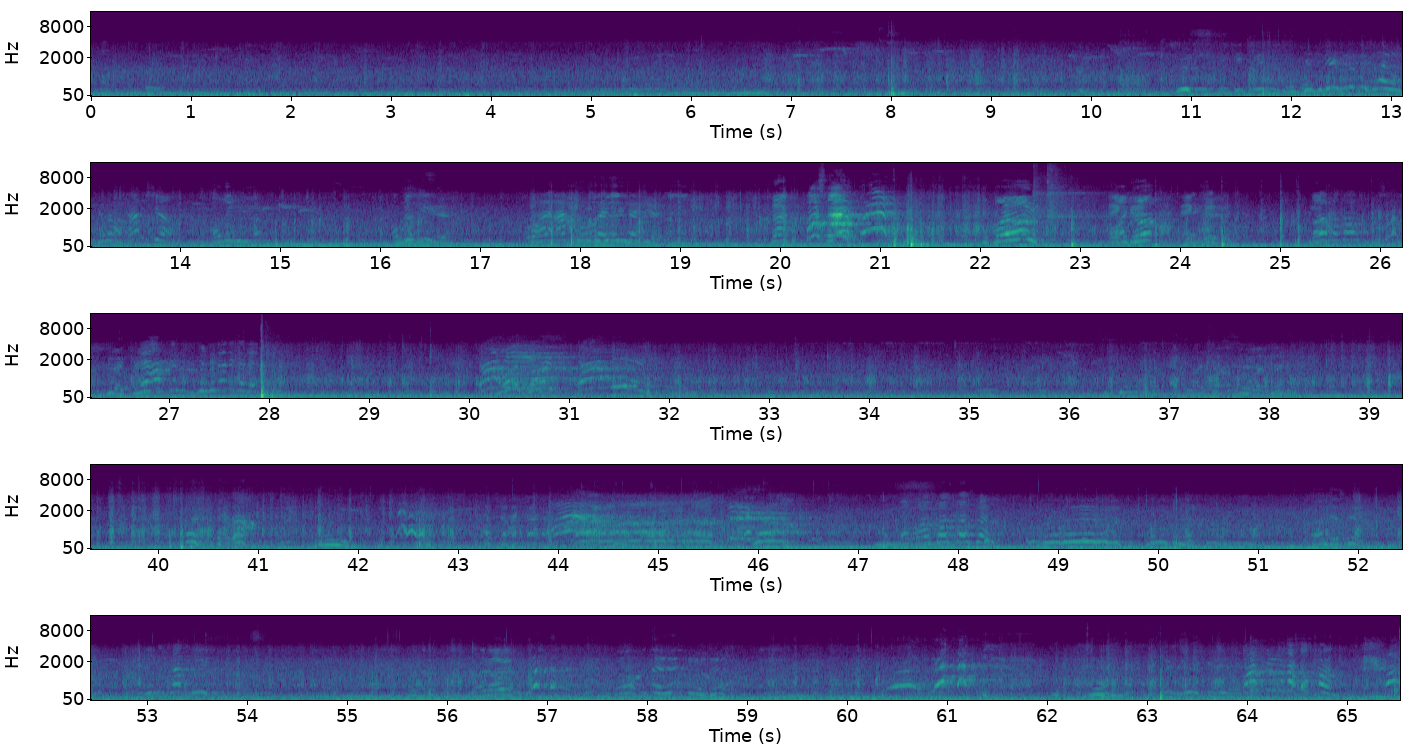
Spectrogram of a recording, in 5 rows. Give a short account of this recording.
soccer area behind the Kalkberg, an artificial hill created out of the waste of a chemical plant. youngsters playing, monday evening. (tech: Olympus LS5, Primo EM172)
